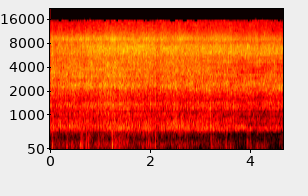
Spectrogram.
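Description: Sliced okra frying in hot oil: a loud, steady sizzle with fine crackling as the freshly added okra sautés.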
